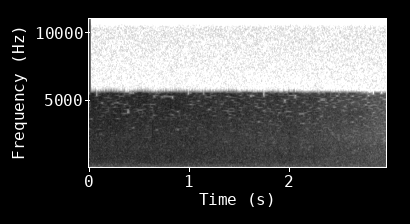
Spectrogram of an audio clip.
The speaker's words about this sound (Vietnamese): Trước khi giải đáp, tôi xin toàn thể chúng tôi đức tăng ni đạo tràng cho một tràng pháo tay để chúc mừng ngài.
